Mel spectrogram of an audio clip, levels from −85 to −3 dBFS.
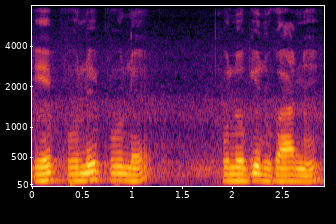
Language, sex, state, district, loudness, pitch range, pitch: Hindi, male, Maharashtra, Gondia, -15 LUFS, 105-115 Hz, 110 Hz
